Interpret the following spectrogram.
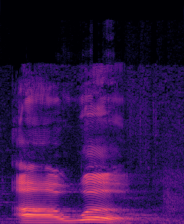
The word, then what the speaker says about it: hour: So although starts with a H, pronunciation hour. An hour.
